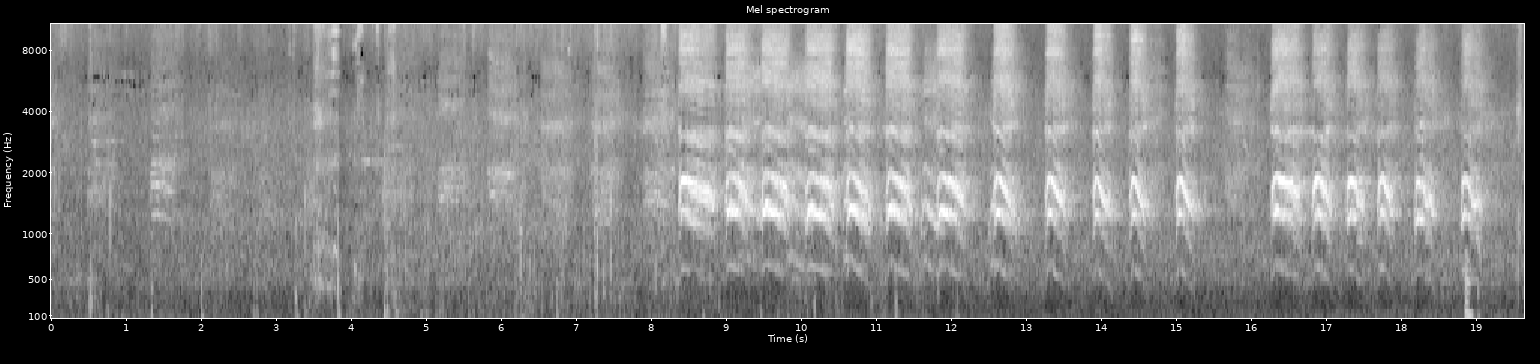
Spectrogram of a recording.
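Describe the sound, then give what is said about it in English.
Crows caw in a loud, harsh series, the calls coming in a steady, rapid rhythm after scattered earlier squawks and rustling. Nobody speaks. “Apparently crows are extremely smart.”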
